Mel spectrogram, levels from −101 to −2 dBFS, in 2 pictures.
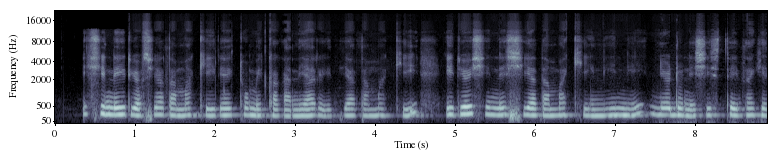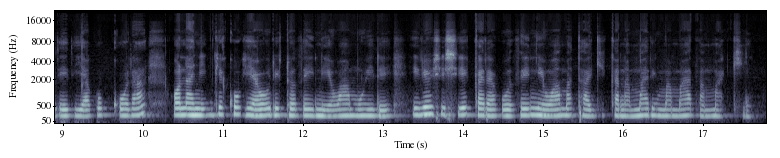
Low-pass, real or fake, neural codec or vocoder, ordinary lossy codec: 19.8 kHz; real; none; Opus, 32 kbps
